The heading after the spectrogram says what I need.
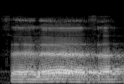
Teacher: നാവിൻ്റെ അറ്റത്തിൻ്റെ മുകൾ ഭാഗവും മേലെ മുൻപല്ലിൻ്റെ അറ്റവും. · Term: സാഇൻ്റെ മഖ്റജ്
